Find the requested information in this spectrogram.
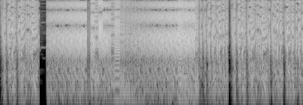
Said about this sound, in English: And one of the things I remember most when playing this game is when you did lose a life, you were treated to a rather delightful looking static interference image.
